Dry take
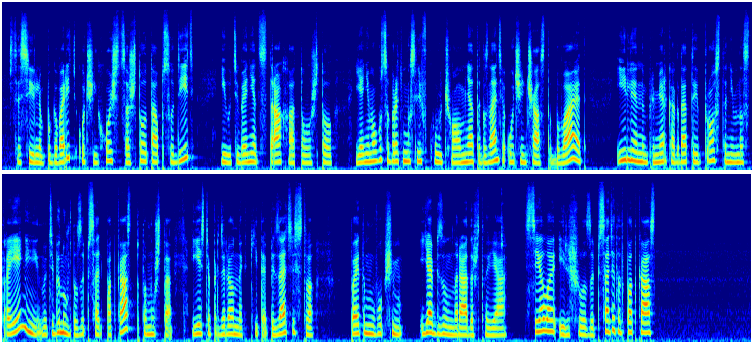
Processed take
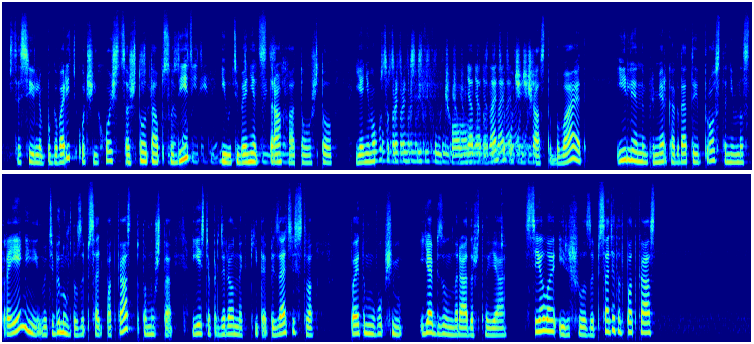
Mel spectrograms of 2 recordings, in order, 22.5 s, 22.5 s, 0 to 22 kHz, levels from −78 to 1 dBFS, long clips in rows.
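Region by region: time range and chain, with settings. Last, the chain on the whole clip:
0:01.88–0:04.31: high-pass with resonance 210 Hz, resonance Q 2.5 + echo through a band-pass that steps 151 ms, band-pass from 5,400 Hz, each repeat −1.4 octaves, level −8.5 dB
0:05.59–0:08.01: three-way crossover with the lows and the highs turned down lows −17 dB, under 370 Hz, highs −15 dB, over 5,400 Hz + repeating echo 113 ms, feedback 41%, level −4 dB
whole clip: high-pass filter 310 Hz 12 dB per octave; flat-topped bell 1,300 Hz −12.5 dB; level −3.5 dB

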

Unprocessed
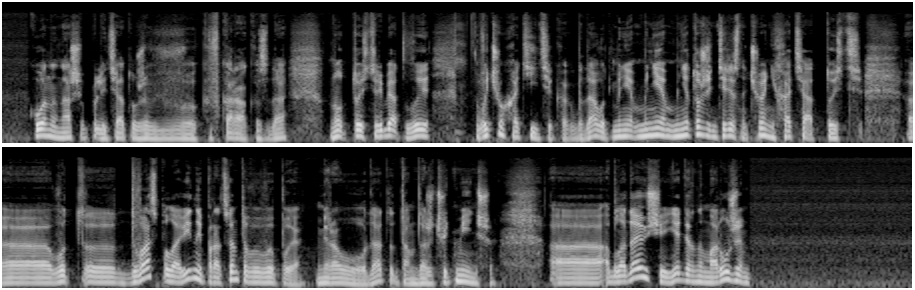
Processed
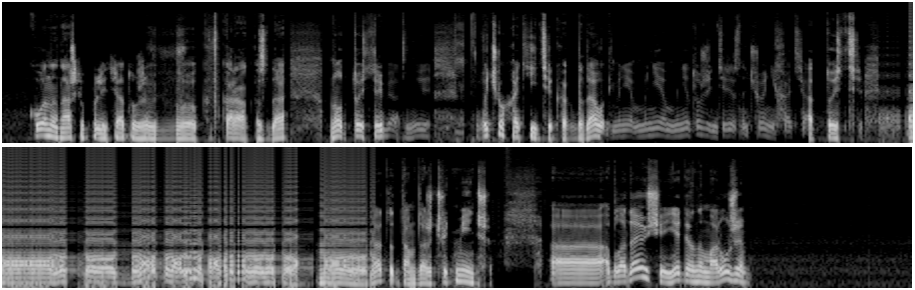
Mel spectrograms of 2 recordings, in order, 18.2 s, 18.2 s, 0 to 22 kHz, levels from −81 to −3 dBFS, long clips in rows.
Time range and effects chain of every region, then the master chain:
0:00.72–0:01.45: Butterworth low-pass 4,400 Hz 72 dB per octave + parametric band 130 Hz +11.5 dB 0.68 octaves + notch filter 2,200 Hz, Q 7.6
0:03.80–0:04.82: Butterworth band-reject 1,100 Hz, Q 1.5 + downward compressor 5 to 1, threshold −31 dBFS + double-tracking delay 29 ms −14 dB
0:05.98–0:08.07: high-pass filter 210 Hz 24 dB per octave + downward compressor, threshold −26 dBFS
0:08.76–0:12.83: hum removal 58.11 Hz, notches 17 + sample-rate reduction 1,200 Hz + Butterworth band-reject 2,500 Hz, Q 7.3
0:14.00–0:14.43: hold until the input has moved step −45 dBFS + high-pass filter 1,400 Hz + high-shelf EQ 4,400 Hz +5.5 dB
whole clip: flat-topped bell 510 Hz +9 dB; output level in coarse steps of 21 dB

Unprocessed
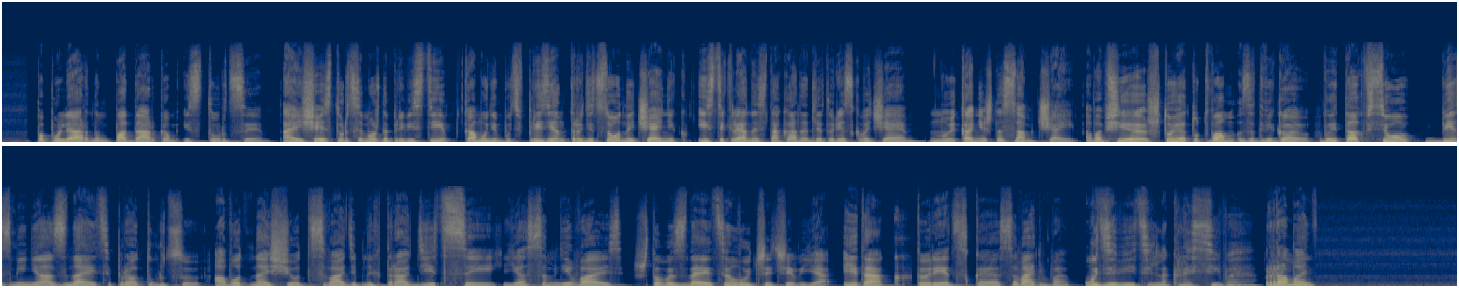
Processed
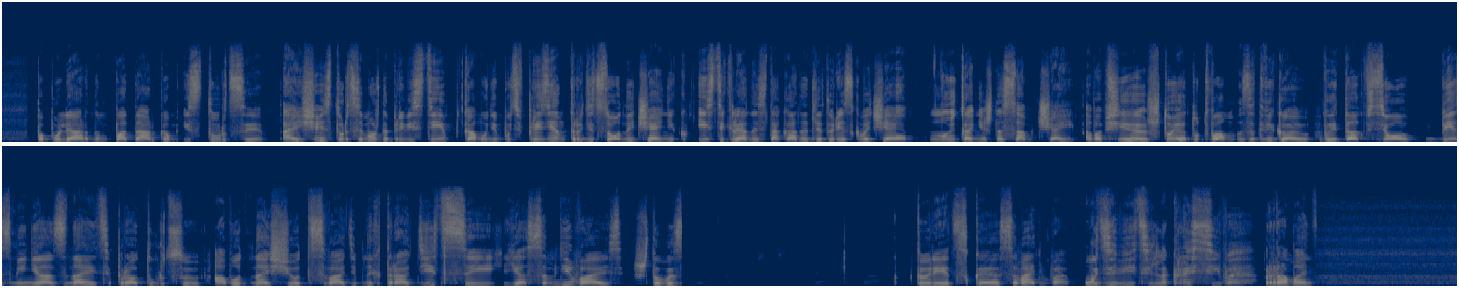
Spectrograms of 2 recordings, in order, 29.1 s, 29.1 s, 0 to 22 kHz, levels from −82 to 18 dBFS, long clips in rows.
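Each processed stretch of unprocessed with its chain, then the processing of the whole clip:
0:08.94–0:09.61: drawn EQ curve 560 Hz 0 dB, 930 Hz +10 dB, 1,800 Hz −13 dB, 2,800 Hz −11 dB, 5,000 Hz +11 dB + one half of a high-frequency compander decoder only
0:21.34–0:23.64: downward compressor 16 to 1, threshold −31 dBFS + gate with flip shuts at −30 dBFS, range −34 dB + flanger whose copies keep moving one way rising 2 Hz
whole clip: elliptic high-pass filter 540 Hz, stop band 80 dB; dynamic equaliser 2,100 Hz, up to −4 dB, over −35 dBFS, Q 1.1; downward compressor 2 to 1, threshold −37 dBFS

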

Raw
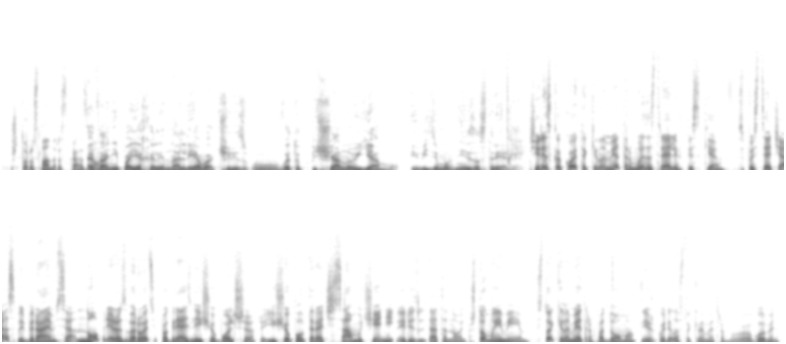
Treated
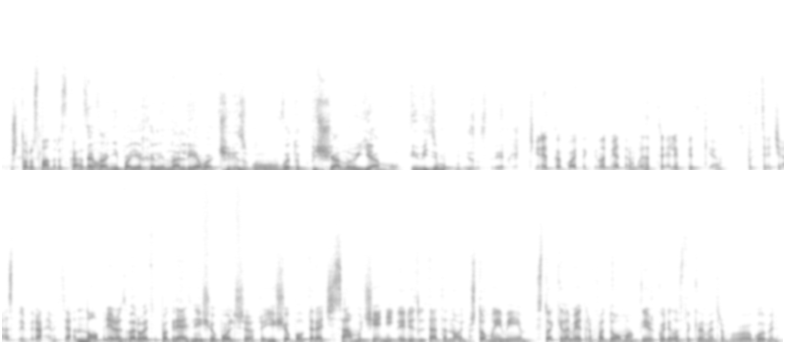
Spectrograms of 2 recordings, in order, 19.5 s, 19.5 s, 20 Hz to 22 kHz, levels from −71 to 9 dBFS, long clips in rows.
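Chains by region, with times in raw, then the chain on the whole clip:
0:05.53–0:10.66: high-pass filter 450 Hz 6 dB per octave + high-shelf EQ 8,800 Hz −9 dB + tremolo with a ramp in dB swelling 5.5 Hz, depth 32 dB
0:11.24–0:12.75: running median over 5 samples + notch filter 3,200 Hz, Q 9.4 + leveller curve on the samples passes 1
whole clip: parametric band 160 Hz −13 dB 1.7 octaves; mains-hum notches 50/100/150/200/250/300/350/400/450 Hz; downward compressor 4 to 1, threshold −41 dBFS; level +5 dB

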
